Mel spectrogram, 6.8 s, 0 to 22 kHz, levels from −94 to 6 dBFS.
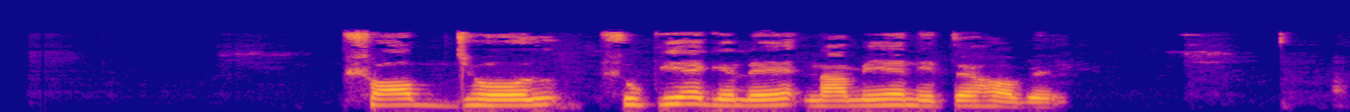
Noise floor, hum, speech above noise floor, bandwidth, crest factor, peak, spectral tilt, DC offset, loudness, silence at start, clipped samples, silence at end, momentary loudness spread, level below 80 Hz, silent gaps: -83 dBFS; none; 69 dB; 8.4 kHz; 16 dB; -2 dBFS; -4 dB/octave; under 0.1%; -15 LUFS; 1.7 s; under 0.1%; 1.45 s; 8 LU; -58 dBFS; none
